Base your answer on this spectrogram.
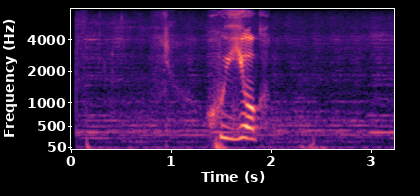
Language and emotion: Russian, angry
